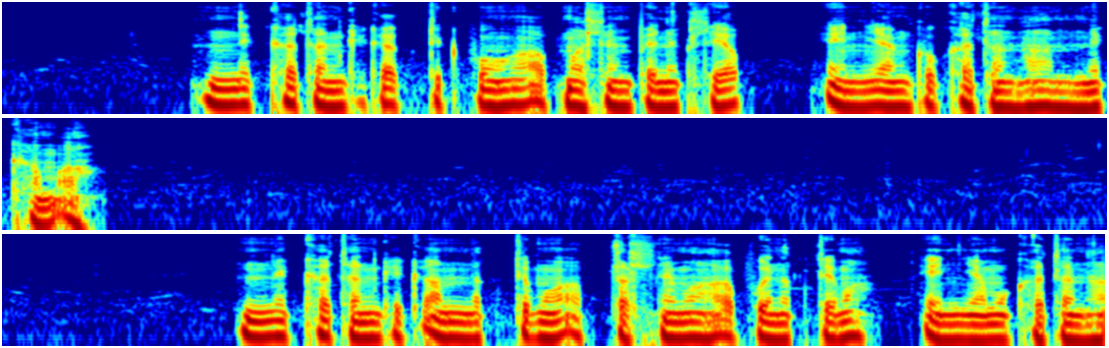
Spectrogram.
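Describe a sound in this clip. A man speaks calmly and warmly, close by.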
